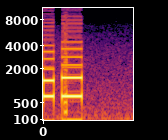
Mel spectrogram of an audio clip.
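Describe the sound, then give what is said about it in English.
Telephone keypad tones while dialing a room number: two short, loud, bright dual-tone beeps in quick succession, the second slightly longer, followed by quiet line hiss. “I dialed 108 now, second time.”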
